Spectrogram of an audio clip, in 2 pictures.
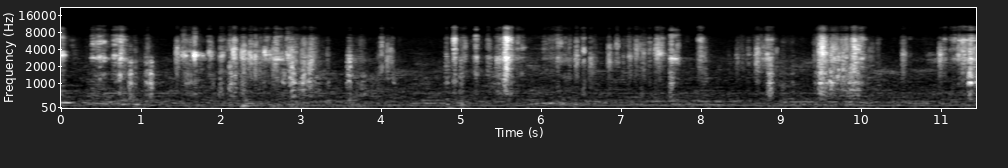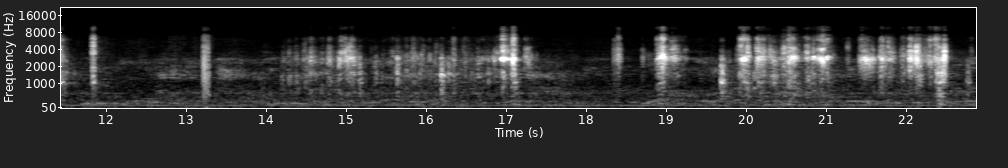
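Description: Plastic sheets slide and rustle against each other.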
